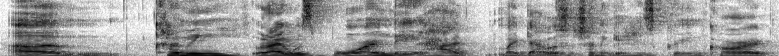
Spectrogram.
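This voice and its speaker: A woman in her twenties from the United States, telling her family story in an earnest, reflective interview, pausing often as she goes. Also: on the low side, flat delivery, vocal fry, a little hiss or hum. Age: 20s. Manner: earnest, reflective, halting with frequent fillers. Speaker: interviewee, university student. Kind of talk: casual personal storytelling.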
